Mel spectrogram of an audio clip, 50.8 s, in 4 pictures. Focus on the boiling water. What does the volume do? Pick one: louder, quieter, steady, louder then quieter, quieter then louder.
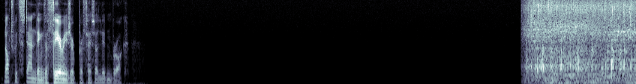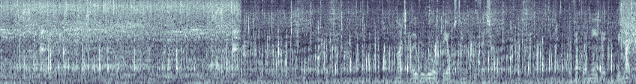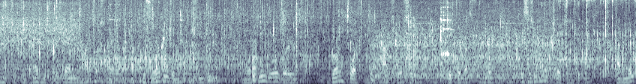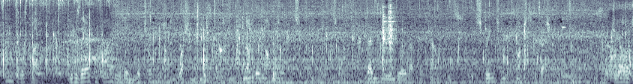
steady.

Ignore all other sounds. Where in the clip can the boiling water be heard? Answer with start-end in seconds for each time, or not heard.
10.4-50.7.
